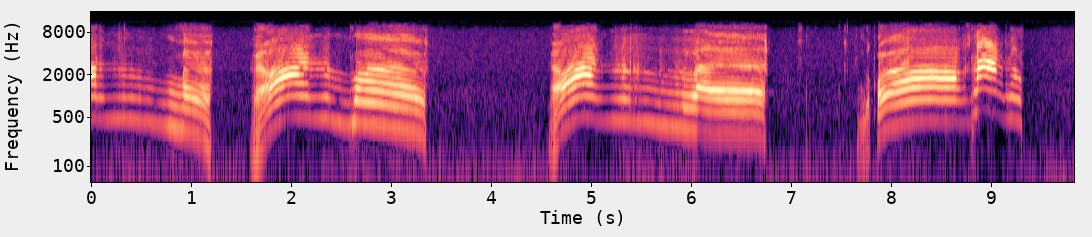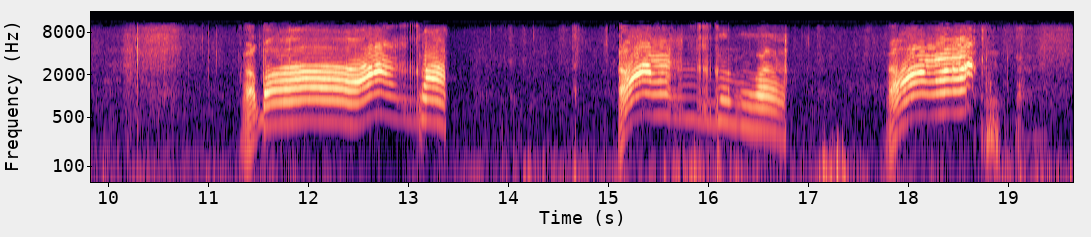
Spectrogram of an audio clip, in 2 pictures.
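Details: Cat meowing insistently in six bursts roughly every three seconds, each burst made of swooping, wavering cries that dip and rise in pitch, with quiet gaps between.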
